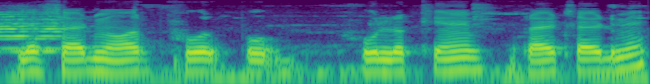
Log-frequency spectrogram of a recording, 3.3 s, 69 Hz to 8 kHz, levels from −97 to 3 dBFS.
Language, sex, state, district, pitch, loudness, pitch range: Hindi, male, Uttar Pradesh, Lucknow, 140 Hz, -15 LUFS, 135-145 Hz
